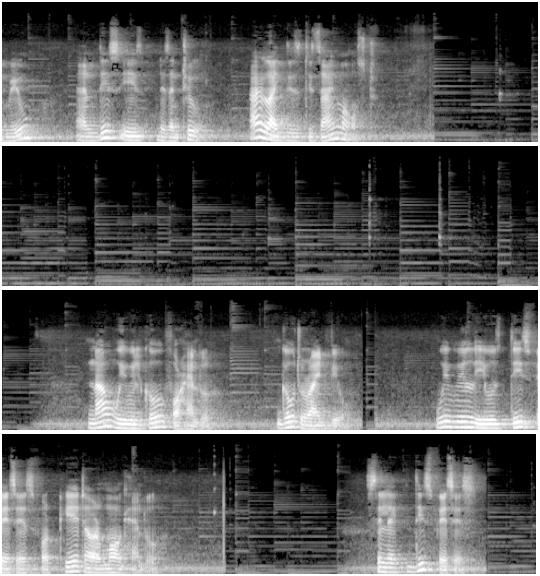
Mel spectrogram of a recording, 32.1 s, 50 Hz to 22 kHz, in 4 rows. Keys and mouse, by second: 2.8 ctrl+s, 11.2 Tab, 13.8 Tab, 15.0 Tab, 17.8 KP_1, 20.4 KP_3, 21.9-27.2 drag, 29.5-32.1 drag.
